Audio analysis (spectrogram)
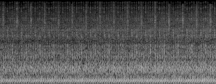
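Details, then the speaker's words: Audi Q7 3.0L diesel (P0272 cylinder 4 misfire, P0087 low rail pressure) idling after injector swap: sharp rhythmic ticking and chuff over the clatter; compression leaking past an injector seat, new copper washers to be fitted. "I don't know if the camera is picking up the noise listen to this you see that that's a compression leak right"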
